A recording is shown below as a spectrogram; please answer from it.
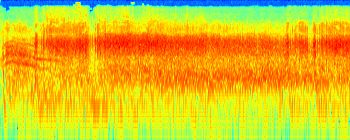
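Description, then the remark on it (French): A loud explosion of a dune buggy fills the scene with a dense, sustained roar and rumble, broken by a couple of sharp cracks, with no one speaking. “Mais, attention, ça se termine par une énorme explosion de Dune Buggy.”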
